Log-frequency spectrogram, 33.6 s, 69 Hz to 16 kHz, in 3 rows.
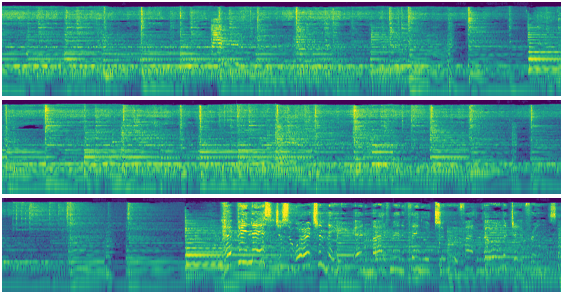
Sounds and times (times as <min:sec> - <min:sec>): Music: 0:00.0 - 0:33.5.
